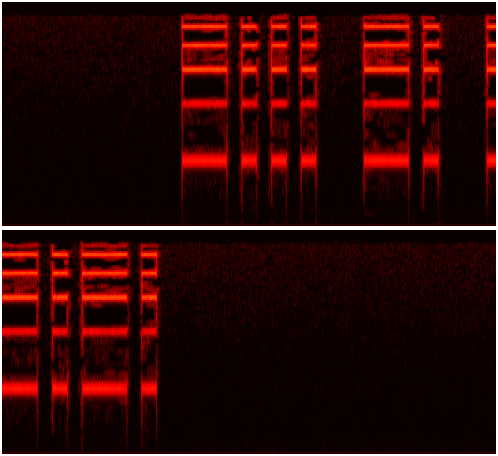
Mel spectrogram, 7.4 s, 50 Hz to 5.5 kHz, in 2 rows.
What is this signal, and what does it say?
Morse code, heard as a keyed tone, about 11 wpm, 820 Hz. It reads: BNC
